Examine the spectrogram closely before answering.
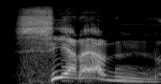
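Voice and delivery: loud, high, drawn-out station ident; mock announcer. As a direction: blare the network name very slowly. Mock network ident after headline.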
